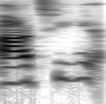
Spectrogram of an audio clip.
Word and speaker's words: Ati: It's pronounced Ati. I'm Nigerian.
